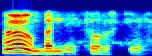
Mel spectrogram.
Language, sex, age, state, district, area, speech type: Kannada, male, 45-60, Karnataka, Chitradurga, rural, conversation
